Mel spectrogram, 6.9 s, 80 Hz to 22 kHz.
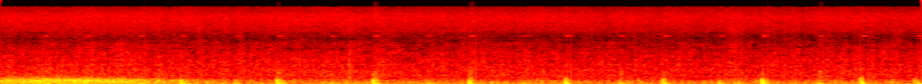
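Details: Adult female heart auscultated with different stethoscopes at Erb's point, then mitral, tricuspid, aortic and pulmonic areas: steady lub-dub at about 82 beats per minute with soft background hum; normal heart sounds.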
